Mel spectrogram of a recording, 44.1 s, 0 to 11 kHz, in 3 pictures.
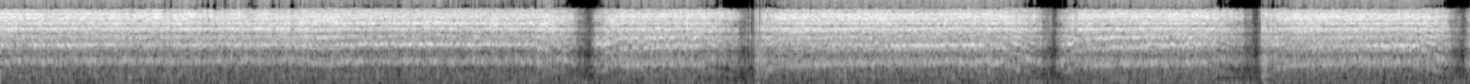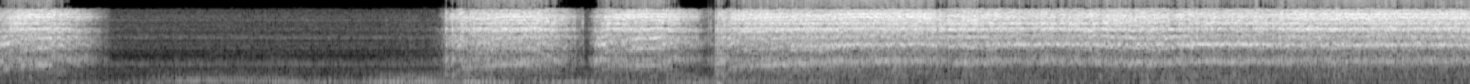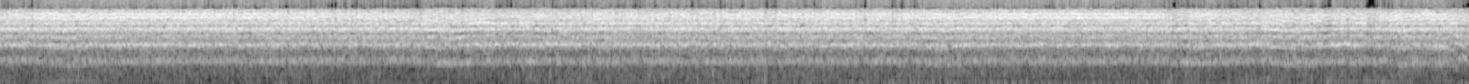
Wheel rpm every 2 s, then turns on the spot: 230, 230, 200, 130, 190, 160, 140, 100, 0, 30, 110, 170, 230, 220, 230, 230, 230, 230, 230, 230, 230, 220.
none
